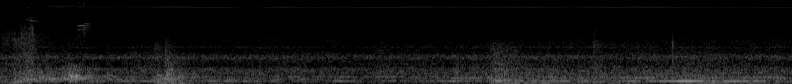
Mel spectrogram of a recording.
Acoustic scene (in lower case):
elevator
